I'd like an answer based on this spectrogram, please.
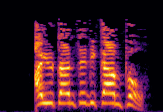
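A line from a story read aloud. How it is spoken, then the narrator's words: Shouted. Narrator (Italian): gridò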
